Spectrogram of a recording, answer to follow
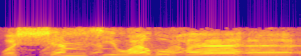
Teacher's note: قل واو رقيقة ثم الضاد مفخمة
